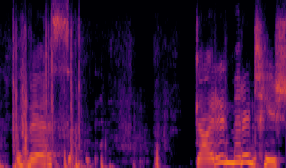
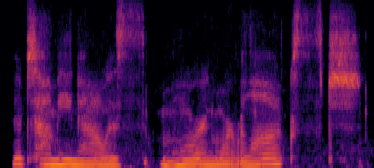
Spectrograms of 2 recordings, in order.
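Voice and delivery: whisper. Acted. Whispered meditation line.

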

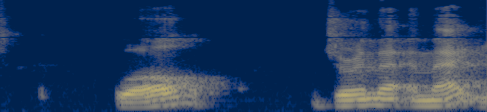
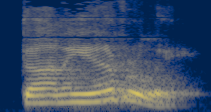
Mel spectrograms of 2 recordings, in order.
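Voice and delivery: put-on indignant old woman; 6 semitones higher, 4 dB louder than usual. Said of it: "She goes".

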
